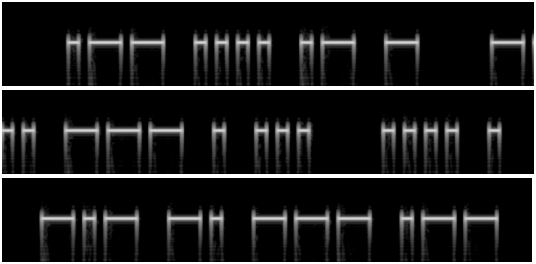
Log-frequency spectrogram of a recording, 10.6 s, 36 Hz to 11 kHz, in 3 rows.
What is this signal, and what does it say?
Morse code, heard as a keyed tone, about 17 wpm, 700 Hz. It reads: WHAT DOES HE KNOW
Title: Sentences from Top 1600 Words 17wpm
